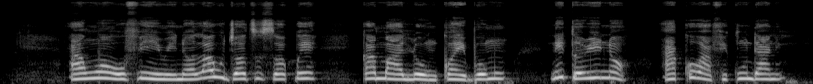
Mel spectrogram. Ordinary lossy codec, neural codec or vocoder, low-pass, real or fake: Opus, 64 kbps; none; 19.8 kHz; real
